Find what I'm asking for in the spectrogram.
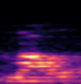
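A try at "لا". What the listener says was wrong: No, you said it backwards. You're looking at, okay, this sound comes first. Well, we read from right to left, but you're gonna read it like this.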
